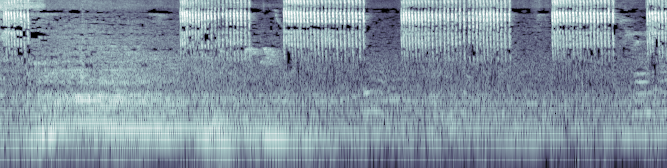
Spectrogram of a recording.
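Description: Caged murai air songbird singing a rapid, high, buzzy trill in bursts of about a second each, five times, with short pauses between. A low rumble sits under the first few seconds.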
